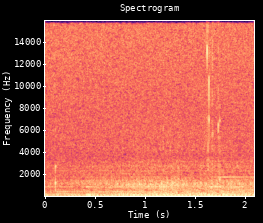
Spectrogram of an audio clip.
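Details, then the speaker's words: 1968 International Fleetstar 2000 dump truck with 6-71 Detroit two-stroke diesel, first start after sitting about 15 years; deep, even idle rumble with a steady beat and no knocks or misses: normal idle. "Man, this thing sounds really good. For sitting all these years, I can't believe how good this thing is running."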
